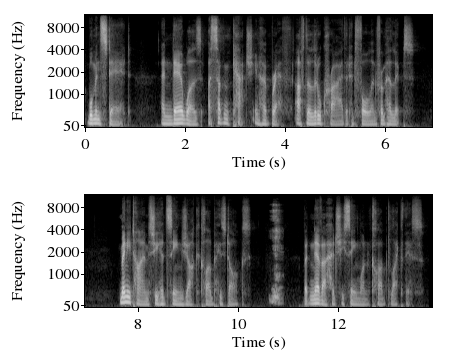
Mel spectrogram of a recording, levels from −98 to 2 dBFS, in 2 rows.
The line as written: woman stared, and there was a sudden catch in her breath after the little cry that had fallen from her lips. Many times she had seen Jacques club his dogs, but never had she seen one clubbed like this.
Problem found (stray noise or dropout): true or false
true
